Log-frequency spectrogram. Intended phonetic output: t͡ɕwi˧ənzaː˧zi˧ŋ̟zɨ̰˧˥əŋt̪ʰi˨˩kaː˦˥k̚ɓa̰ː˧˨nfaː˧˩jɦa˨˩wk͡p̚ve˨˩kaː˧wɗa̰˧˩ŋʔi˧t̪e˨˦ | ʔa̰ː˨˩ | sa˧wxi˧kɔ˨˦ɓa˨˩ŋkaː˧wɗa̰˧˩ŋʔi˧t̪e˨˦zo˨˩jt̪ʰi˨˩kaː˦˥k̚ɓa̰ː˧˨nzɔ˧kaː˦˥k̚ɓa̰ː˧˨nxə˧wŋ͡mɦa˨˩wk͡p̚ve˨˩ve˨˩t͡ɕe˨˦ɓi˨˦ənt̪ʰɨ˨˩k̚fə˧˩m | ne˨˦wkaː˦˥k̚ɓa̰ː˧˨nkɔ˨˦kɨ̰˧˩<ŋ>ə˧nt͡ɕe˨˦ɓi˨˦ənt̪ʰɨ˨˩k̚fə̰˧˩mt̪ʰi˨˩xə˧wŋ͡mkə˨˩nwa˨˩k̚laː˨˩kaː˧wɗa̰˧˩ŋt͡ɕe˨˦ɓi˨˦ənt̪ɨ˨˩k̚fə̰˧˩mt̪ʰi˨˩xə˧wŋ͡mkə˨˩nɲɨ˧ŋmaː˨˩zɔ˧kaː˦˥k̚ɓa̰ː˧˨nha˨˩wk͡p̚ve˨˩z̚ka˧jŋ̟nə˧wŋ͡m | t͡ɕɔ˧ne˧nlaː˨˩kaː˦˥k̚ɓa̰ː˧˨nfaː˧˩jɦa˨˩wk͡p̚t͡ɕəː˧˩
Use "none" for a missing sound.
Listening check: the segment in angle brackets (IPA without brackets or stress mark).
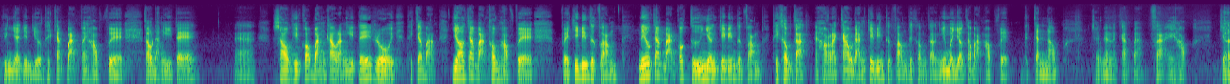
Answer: ɲ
